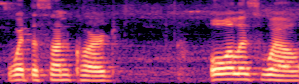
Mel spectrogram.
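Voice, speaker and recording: With a Puerto Rican accent, a woman speaks at a very slow pace in a fairly low, monotone voice with flat intonation over noticeable background noise. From Puerto Rico. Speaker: tarot reader. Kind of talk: livestream tarot reading. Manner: casual.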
